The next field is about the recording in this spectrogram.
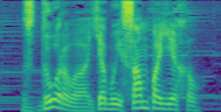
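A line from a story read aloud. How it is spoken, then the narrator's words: Exclaiming. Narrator (Russian): мой брат Ларри воскликнул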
